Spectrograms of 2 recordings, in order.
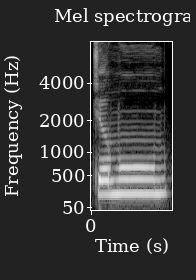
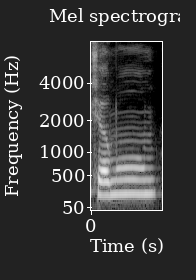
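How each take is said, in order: The two takes are said the same way.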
